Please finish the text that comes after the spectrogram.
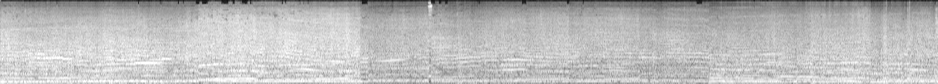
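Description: IndyCar race cars roaring past on a racetrack at the Grand Prix of Indianapolis, loud sustained engine whine with rising and shifting pitch, several cars in close battle, dipping briefly then surging again.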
